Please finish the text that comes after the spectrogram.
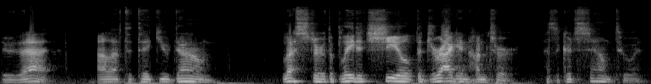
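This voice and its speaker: A cocky dragon hunter, played by a man, with a bright, forceful mid-range voice. He declaims pompously and hot-headedly, like the self-styled hero of a fantasy drama. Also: mid-range voice, moderate pace, lightly acted. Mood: boastful. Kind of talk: dramatic script reading.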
